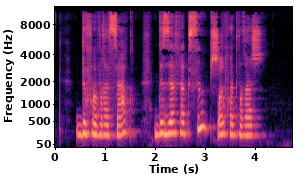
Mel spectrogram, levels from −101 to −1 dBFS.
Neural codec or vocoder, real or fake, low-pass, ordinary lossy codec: codec, 44.1 kHz, 2.6 kbps, SNAC; fake; 10.8 kHz; MP3, 48 kbps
